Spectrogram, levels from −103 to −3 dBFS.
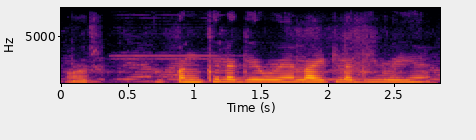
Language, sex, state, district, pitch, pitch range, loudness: Hindi, female, Uttar Pradesh, Jalaun, 225 Hz, 215-235 Hz, -31 LUFS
